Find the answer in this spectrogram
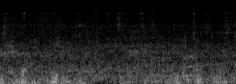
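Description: Wind buffeting the microphone, an uneven low rumble over outdoor street noise.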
